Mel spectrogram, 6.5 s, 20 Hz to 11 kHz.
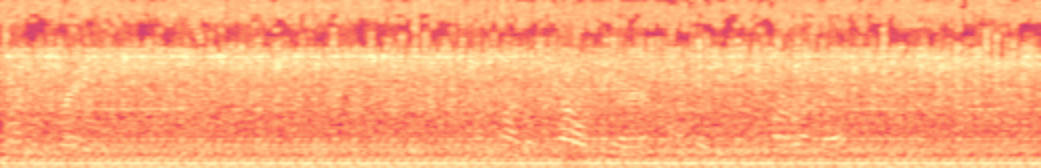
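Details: Approx. 1976 Sears GT18 tractor (a commenter says 1978–79), Onan 18 HP twin, at 52–54°F with choke off, after carburetor cleaning and fuel pump rebuild. It previously ran rough; now a steady, even idle with a constant low hum and no misses, normal running.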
